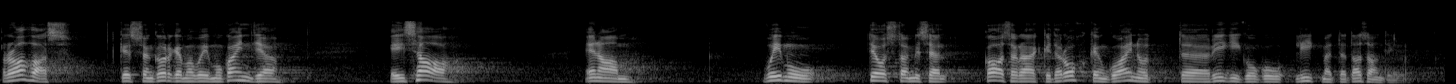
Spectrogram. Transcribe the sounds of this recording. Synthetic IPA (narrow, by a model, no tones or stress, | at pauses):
rɑɦvɑs | ke̞sːo̞nkɤrɡe̞mɑvɤjmukɑnʲd̪̥jɑ | e̞jsɑː | e̞nɑm | vɤjmut̪e̞o̞st̪ɑmise̞lkɑːsɑɾæːkːˑid̪ɑɾo̞hke̞mkujɑjnult̪ɾiːɡiko̞ɡ̥uliːkme̞t̪ːe̞t̪ɑsɑnd̪̥il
